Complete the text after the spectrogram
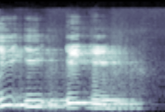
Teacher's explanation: अग्र स्वर जिनको उच्चारण करने में जीभ का अगला हिस्सा का प्रयोग करते हैं, उसे ही कहते हैं अग्र स्वर।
